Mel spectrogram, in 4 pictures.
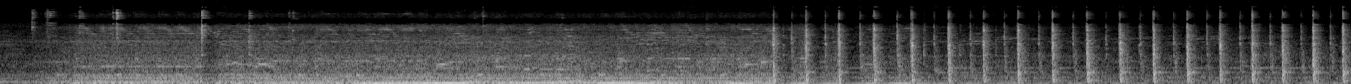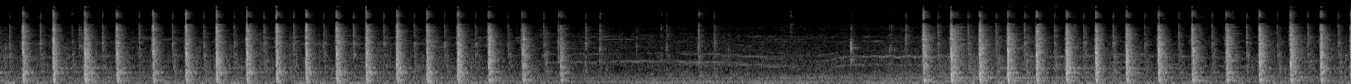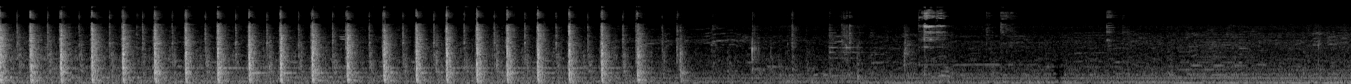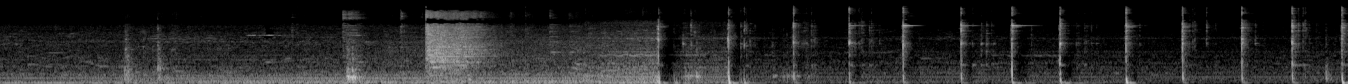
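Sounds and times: power hammer striking hot steel: 44.8 - 45.6, 47.1 - 54.0.

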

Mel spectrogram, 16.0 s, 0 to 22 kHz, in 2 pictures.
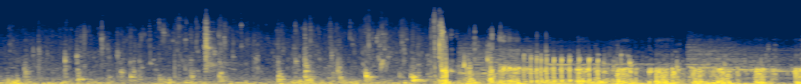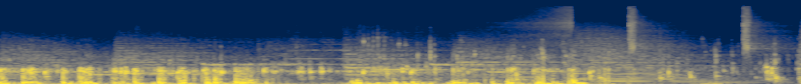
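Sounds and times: splash: 0.0 - 4.8
wind on microphone: 0.0 - 14.0
choppy water slapping: 0.0 - 16.0
muffled underwater hum: 4.4 - 14.2.

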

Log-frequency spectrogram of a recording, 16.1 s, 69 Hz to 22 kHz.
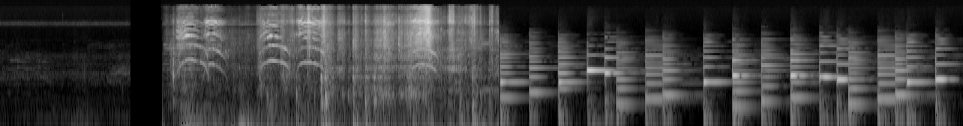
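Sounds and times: kittens mewing: 2.8 - 5.6
scratching in cardboard box: 3.1 - 8.3.

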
